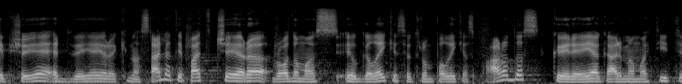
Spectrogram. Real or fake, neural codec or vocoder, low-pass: real; none; 14.4 kHz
